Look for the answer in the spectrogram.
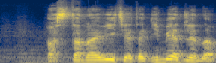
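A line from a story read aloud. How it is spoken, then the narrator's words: Hiss. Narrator (Russian): прошипел Кадгар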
